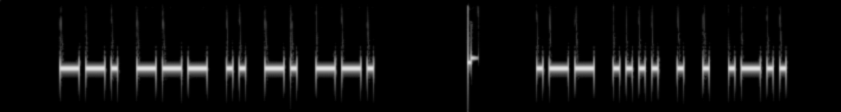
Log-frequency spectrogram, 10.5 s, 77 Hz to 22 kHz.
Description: Morse code, heard as a keyed tone, about 15 wpm, 700 Hz. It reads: GOING WHEEL
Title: Sentences from Top 500 Words - New Word Drill - 15wpm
